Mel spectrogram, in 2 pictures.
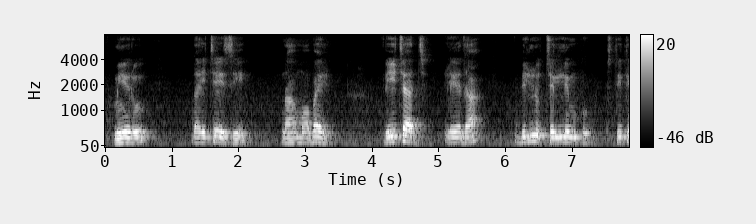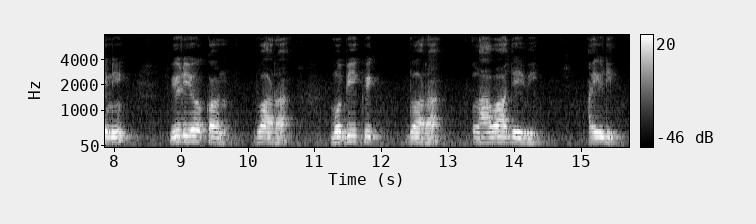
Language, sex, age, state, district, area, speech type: Telugu, male, 45-60, Andhra Pradesh, Krishna, rural, read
